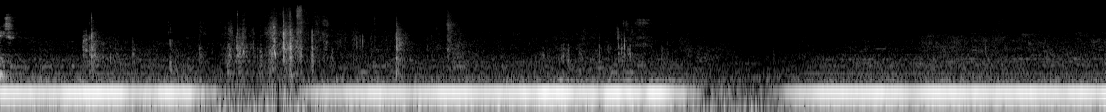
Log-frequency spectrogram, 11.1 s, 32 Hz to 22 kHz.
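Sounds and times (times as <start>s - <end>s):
low electrical hum: 0.0s - 11.0s
paper rustling: 1.9s - 7.0s.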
